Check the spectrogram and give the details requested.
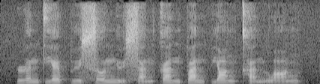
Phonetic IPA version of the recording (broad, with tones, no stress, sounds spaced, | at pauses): ɻ ə˥˧ n t̪ j ɛ˥˧ p y˥˩ s ɤ˥ n̪ y̰˨˩ s a˧˥ n k a˥ n p a˥˧ n p j ɑ˥˩ ŋ kʰ a̰˨˩ n l w ɑ˧˥ ŋ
